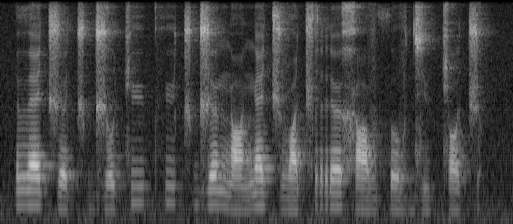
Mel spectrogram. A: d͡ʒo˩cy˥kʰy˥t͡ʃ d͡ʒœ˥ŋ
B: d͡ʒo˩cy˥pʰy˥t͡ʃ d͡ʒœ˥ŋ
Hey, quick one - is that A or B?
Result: B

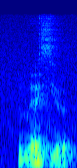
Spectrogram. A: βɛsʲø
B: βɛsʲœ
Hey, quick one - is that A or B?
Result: B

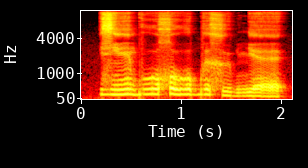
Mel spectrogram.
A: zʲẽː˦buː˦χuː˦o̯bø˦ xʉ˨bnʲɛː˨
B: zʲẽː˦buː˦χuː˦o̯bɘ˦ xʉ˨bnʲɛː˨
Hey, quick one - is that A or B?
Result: B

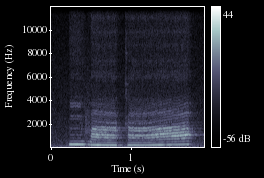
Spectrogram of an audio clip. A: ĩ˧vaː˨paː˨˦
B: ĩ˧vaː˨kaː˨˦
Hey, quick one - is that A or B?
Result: B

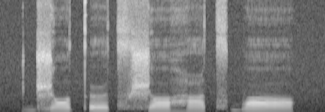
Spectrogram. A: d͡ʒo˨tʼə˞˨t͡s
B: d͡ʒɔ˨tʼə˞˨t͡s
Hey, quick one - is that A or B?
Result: B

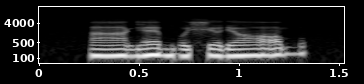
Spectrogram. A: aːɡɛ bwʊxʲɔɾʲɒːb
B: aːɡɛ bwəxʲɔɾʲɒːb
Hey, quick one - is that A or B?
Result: A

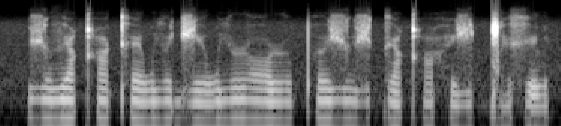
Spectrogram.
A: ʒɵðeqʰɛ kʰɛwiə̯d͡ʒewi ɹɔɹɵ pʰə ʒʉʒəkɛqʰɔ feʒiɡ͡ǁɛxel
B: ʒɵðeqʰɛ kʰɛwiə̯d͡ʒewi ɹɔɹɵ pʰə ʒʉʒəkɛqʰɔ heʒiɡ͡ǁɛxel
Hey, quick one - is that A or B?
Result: B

